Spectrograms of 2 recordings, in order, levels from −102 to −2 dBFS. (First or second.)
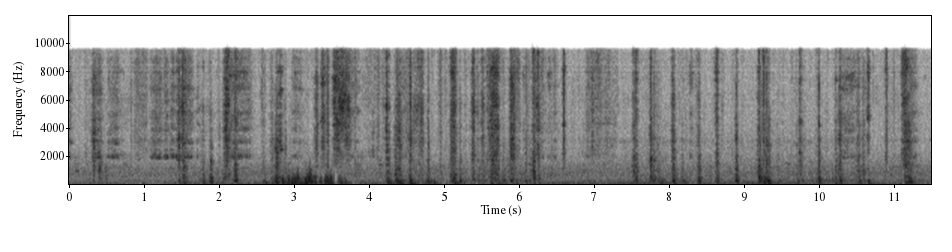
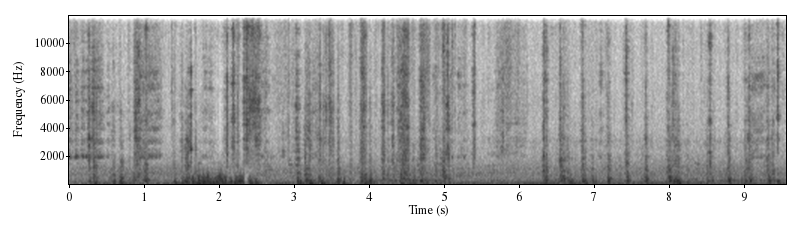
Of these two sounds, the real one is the second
